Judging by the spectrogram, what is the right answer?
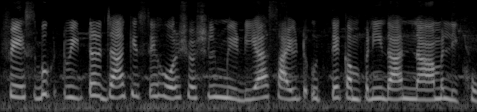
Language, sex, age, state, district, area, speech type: Punjabi, female, 18-30, Punjab, Amritsar, urban, read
